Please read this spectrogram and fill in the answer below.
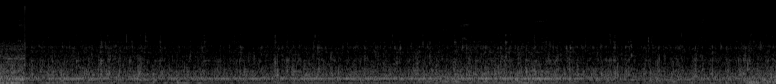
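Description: Pot of pig feet and watercress in broth boiling, a steady bubbling with many small pops, over a steady low hum.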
